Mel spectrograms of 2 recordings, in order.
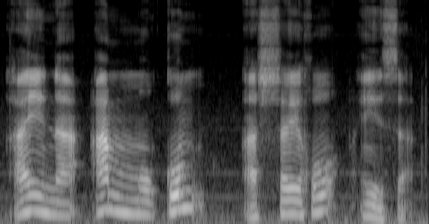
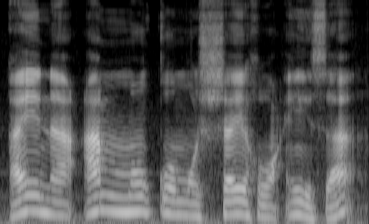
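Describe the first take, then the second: First: The words are said separately with breaks. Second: The words are linked together without a break. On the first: "Kalau dipisah" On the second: "kalau mau dibaca sambung"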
